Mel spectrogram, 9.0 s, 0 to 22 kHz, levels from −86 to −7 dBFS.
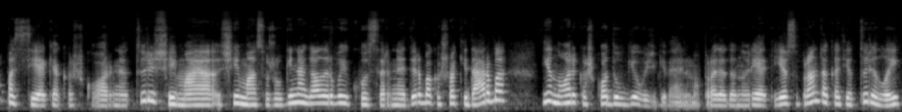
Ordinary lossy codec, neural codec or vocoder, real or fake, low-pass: Opus, 32 kbps; none; real; 14.4 kHz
